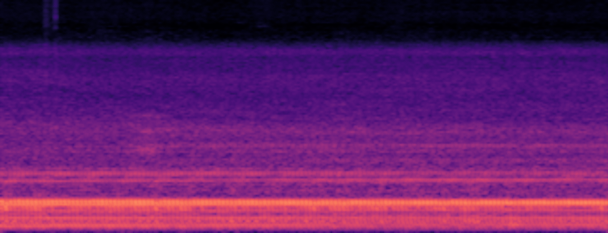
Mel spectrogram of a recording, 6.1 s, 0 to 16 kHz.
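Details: Saturn Ultra 4 16K resin 3D printer after starting a print: platform keeps rising with quick even knocking, about four a second, over steady motor hum before resetting and printing; cause unknown.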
